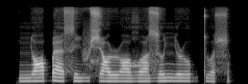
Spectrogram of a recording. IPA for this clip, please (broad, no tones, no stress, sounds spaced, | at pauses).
ɲ ɒ ɓ æ s i v ɕ ɑ ɹ ɒ ʁʷ ɑ z ʊ ɲ ɹ ʊ b tʷ ʌ ɬ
